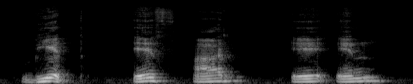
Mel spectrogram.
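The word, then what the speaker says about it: Viète: যে ভদ্রলোক ব্যাখ্যা করেছিলেন তার নাম হল François ভিয়েত এফ আর এন সি ও আই এস বা ফ্রাঙ্কোইস আমরা এরকম উচ্চারণ করি কিন্তু এর আসল উচ্চারণ হচ্ছে ফ্রান্সুয়া আর ভিয়েত ভি আই ইটিই এটাকে আমরা অনেক সময় ভিটে উচ্চারণ করি।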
